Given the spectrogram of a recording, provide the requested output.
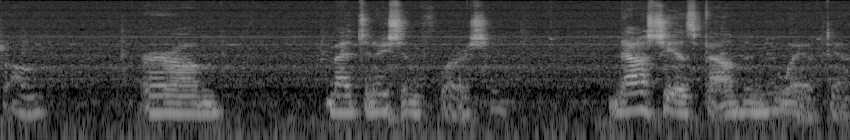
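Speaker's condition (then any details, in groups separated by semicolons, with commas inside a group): Multiple sclerosis; legs and arms affected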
